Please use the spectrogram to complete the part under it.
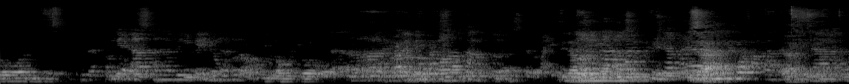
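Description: Several adult women and men talk over one another nearby.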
